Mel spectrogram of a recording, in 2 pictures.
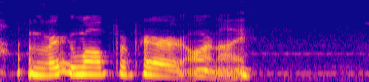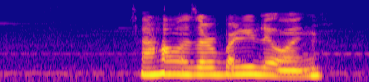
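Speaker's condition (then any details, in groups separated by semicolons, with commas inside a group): Cerebral palsy; hands affected, shaking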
